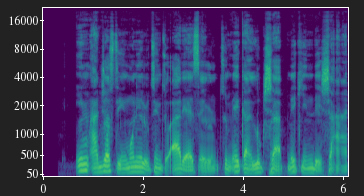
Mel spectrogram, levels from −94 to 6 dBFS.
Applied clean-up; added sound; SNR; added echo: none; none; none; none.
